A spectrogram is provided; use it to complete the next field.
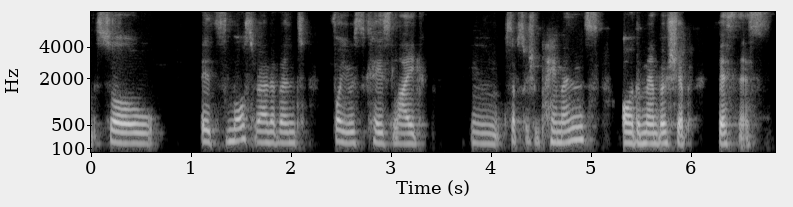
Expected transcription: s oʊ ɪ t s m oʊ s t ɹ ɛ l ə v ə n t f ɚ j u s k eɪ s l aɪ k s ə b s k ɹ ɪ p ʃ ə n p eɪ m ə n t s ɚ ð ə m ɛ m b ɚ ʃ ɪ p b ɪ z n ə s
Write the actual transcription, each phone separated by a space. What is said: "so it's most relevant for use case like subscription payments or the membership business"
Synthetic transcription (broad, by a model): s oʊ ɪ t s m oʊ s t ɹ ɛ l ə v ə n t f ɚ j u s k eɪ s l aɪ k s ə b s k ɹ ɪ ʃ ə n p eɪ m ə n t s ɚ ð ə m ɛ m b ɚ ʃ ɪ p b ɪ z n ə s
